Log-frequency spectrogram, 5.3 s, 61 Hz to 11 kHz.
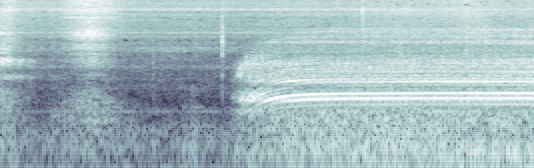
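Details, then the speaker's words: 2016 Honda CR-V, 84,000 miles, key on, owner complains of noisy cabin blower motor (located passenger footwell): blower spins up with rush of air and steady droning whine. Suspected bad blower motor; debris near cabin air filter also considered. "but the other item which the owner mentioned it's noisy blower motor in the cabin so let's go check that together"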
